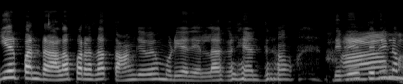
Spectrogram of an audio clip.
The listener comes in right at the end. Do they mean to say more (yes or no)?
no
